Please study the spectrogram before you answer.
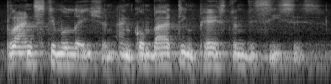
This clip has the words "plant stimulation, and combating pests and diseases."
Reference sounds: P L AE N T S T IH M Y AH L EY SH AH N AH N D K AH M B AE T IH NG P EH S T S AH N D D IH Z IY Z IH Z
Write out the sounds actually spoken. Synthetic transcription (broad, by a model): P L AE N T S T IH M Y AH L EY SH AH N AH N K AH M B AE T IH NG P EH S T S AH N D D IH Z IY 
